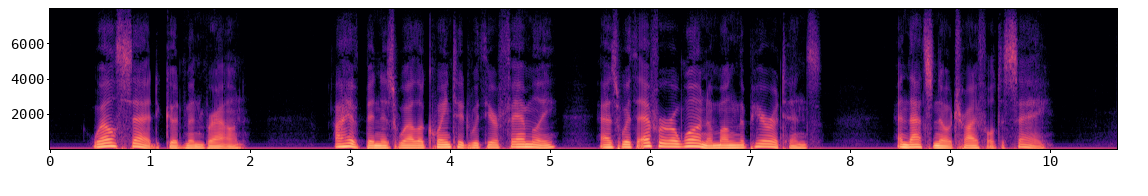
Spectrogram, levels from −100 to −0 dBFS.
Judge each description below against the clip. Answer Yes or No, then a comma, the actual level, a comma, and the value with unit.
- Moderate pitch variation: No, wide, 5.9 semitones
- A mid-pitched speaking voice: No, low, 120 Hz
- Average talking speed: Yes, average, 150 wpm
